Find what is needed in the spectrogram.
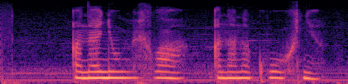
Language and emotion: Russian, neutral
